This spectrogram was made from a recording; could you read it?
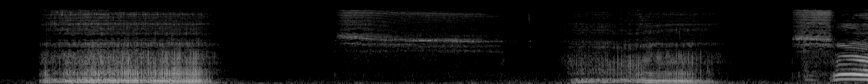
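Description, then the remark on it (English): Loud, exaggerated snoring voiced by a performer for a lone finger puppet: three long, rasping snores separated by quiet pauses, with a fourth starting as the sound ends. No one speaks. “The first episode of Top Goon opens on a lone, snoring finger puppet.”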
